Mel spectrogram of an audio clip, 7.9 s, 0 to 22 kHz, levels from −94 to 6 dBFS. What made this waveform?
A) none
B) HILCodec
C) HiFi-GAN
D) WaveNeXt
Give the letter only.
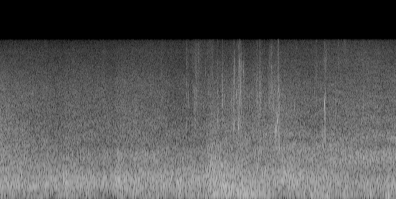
A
